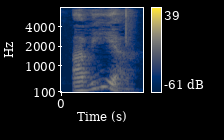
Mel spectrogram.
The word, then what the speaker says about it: Abía: Y Roboam fue padre, engendró a Abías. En español es Abías con S, pero en hebreo no aparece la S. Dice Abía, acento en la A.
